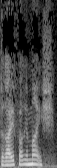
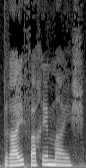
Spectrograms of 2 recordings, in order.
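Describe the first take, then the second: First: It is said at normal speed. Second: It is said slowly.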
